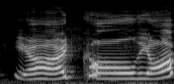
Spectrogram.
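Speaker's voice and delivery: put-on slow, elderly old grandpa voice. Quoting their grandpa, doing an old person impression. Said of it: "This is like my impression of like an old person".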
